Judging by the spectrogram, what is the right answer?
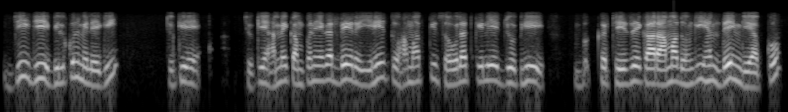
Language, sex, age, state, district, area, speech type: Urdu, male, 18-30, Uttar Pradesh, Saharanpur, urban, conversation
